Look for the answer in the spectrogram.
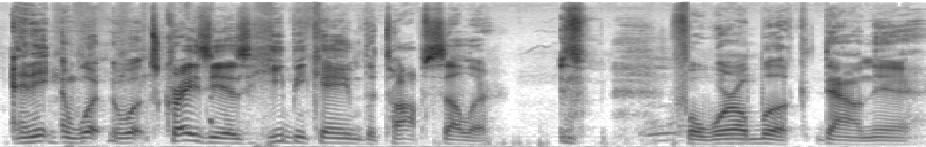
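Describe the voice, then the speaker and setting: A man in his sixties from the Boston area, telling stories from his childhood in a relaxed way on a panel, chuckling often. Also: mid-range voice, unhurried. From Boston area, Massachusetts. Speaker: panel guest. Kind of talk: casual storytelling.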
